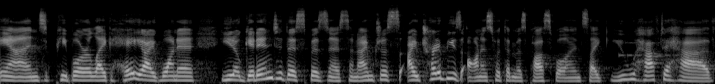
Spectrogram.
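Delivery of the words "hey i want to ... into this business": ordinary delivery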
